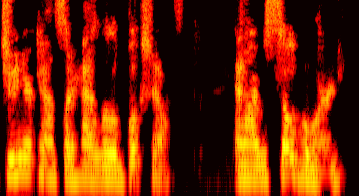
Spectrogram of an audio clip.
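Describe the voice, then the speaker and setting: At a fairly quick pace, a woman with an unremarkable speaking voice uses lively intonation, and the sound is dry and close with no echo. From US Northeast, New York area. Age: 50s. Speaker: psychotherapist. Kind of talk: interview.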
